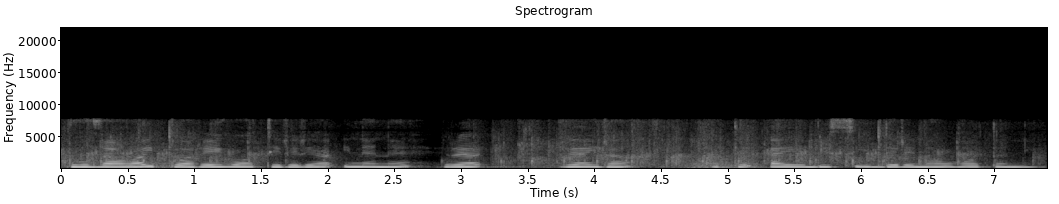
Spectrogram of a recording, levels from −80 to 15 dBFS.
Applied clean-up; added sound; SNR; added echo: none; Applause + Livestock, farm animals, working animals; 18 dB; none.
